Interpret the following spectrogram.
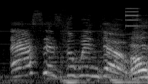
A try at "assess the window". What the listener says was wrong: It's assess the window, not ass is the window. You put the wrong emphasis on the wrong syllable.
